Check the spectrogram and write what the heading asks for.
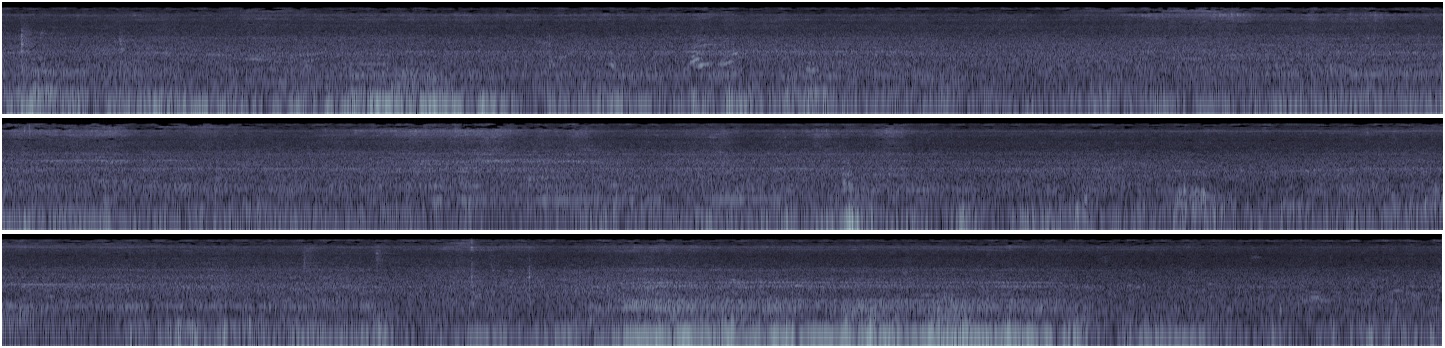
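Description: City street traffic: cars passing along the road, with a steady low rumble. A vehicle goes by louder near the end.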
